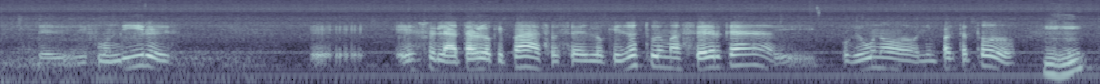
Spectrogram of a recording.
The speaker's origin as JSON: {"language": "Spanish", "region": "Córdoba", "country": "Argentina", "said": "soy de Córdoba. Mi nombre, mi apellido en realidad tiene un origen aymara, pero yo nací en Córdoba, como te decía."}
